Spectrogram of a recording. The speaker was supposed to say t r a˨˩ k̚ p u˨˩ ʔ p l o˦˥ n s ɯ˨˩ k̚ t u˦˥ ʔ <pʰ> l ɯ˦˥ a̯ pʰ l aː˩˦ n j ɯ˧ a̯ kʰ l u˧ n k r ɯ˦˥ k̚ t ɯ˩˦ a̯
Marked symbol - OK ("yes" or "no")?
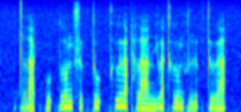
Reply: no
